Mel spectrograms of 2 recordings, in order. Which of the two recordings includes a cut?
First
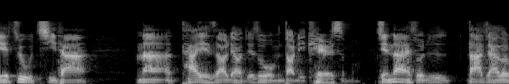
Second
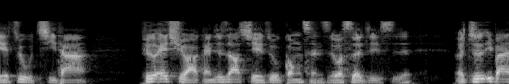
first; 2 cuts; at 1.4 s, 3.7 s

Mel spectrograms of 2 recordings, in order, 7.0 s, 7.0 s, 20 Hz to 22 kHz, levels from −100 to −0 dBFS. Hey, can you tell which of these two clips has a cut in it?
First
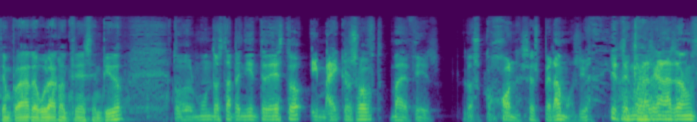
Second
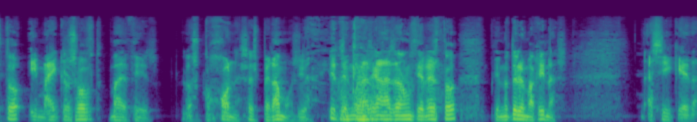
first; 1 cut; at 1.7 s

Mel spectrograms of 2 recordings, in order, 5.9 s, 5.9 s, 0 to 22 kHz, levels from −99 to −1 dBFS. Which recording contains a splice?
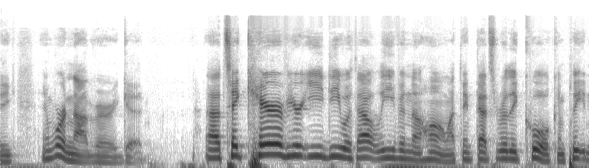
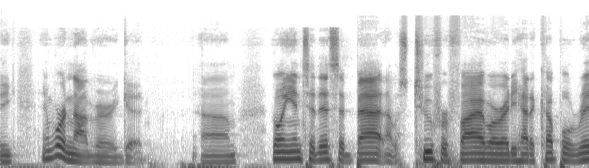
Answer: first; 1 cut; at 1.9 s

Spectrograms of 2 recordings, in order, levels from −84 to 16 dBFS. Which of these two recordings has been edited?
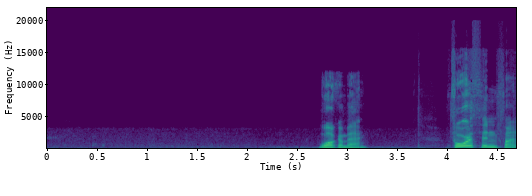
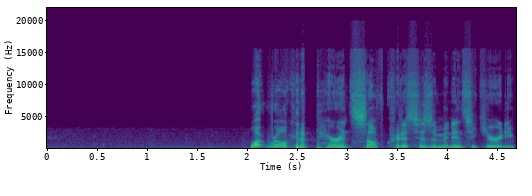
second; 1 cut; at 1.9 s

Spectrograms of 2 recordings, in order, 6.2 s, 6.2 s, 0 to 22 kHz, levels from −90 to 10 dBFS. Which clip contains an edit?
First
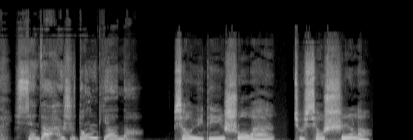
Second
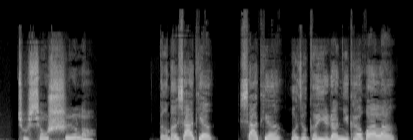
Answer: second; 1 cut; at 2.2 s

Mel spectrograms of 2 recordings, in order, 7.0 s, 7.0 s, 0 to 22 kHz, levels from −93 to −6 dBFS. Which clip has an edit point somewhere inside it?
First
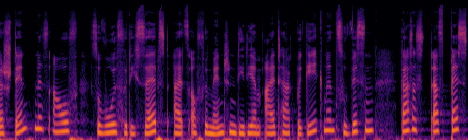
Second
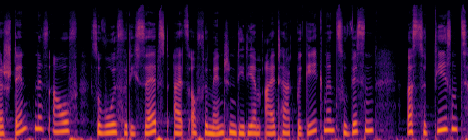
second; 1 cut; at 6.0 s

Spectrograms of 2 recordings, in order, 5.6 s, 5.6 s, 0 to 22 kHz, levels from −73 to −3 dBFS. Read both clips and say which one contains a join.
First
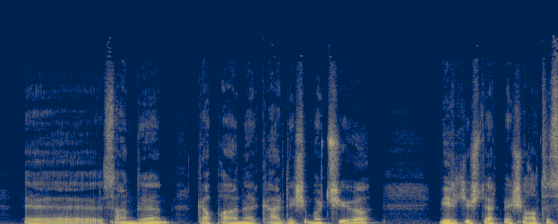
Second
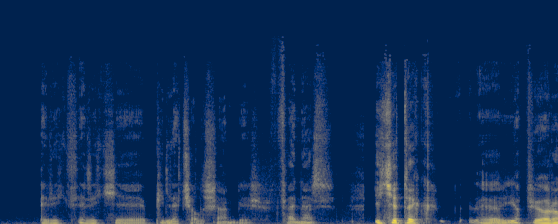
second; 1 cut; at 3.6 s

